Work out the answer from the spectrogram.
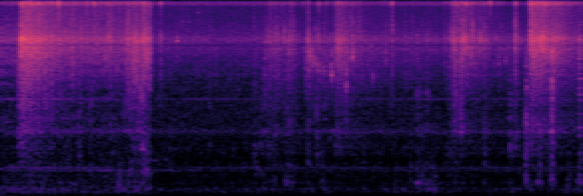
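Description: Mushroom-and-potato kebab patties shallow-frying in oil in a nonstick pan: the oil sizzles, strongest in a hissing burst just after the start and again near the end, with light crackles and ticks between.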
